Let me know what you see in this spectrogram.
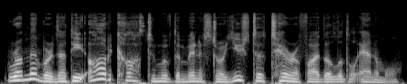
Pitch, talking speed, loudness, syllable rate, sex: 145 Hz, 205 wpm, -16 LUFS, 6.4 syllables/s, male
